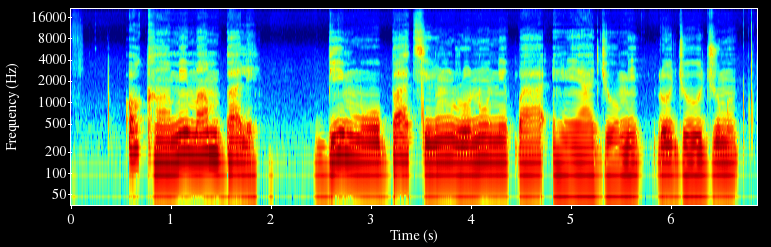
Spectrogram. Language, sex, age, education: Yoruba, male, 30-45, tertiary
